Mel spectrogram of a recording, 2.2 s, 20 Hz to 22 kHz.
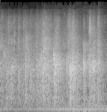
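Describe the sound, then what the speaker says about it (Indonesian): An audience claps for Kang Indra at a Hari Santri Nasional 2025 talk show, a dense, steady patter of many hands running for about two seconds without voices over it. "Tepuk tangan dulu untuk Kang Indra"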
